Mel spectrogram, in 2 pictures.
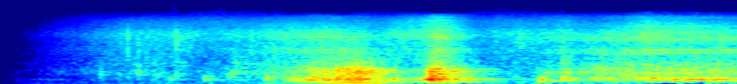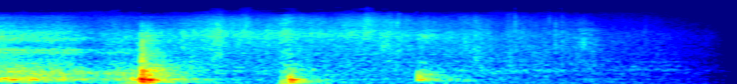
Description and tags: Getting up from the office chair
Chair, Furniture, Office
